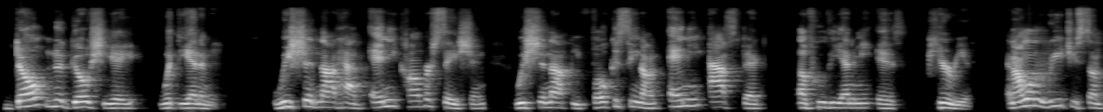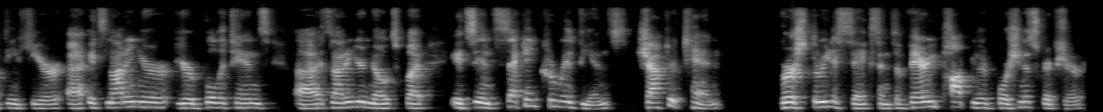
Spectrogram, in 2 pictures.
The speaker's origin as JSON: {"language": "English", "town": "San Diego", "region": "California", "country": "United States", "tie": "born or raised there", "moved": "yes", "lives_now": "Duncanville, United States", "said": "A good friend of mine that I grew up with back in San Diego"}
